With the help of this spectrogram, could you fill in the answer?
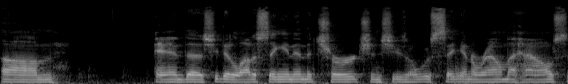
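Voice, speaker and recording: A man talks at a moderate pace with an American accent. His pitch is medium. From New York City (Queens). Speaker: rock band vocalist. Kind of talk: interview conversation. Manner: halting, many fillers.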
